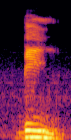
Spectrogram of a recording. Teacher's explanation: ই স্বরধ্বনিটি থাকার কারণে এই এ ধ্বনিটা স্বাভাবিকভাবে উচ্চারিত হচ্ছে, স্বাভাবিক রূপেই উচ্চারিত হচ্ছে, অর্থাৎ সংবৃত আকারে উচ্চারিত হচ্ছে।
